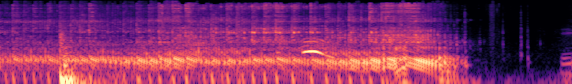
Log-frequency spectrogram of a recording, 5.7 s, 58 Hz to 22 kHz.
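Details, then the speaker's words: Stihl 440/460 hybrid chainsaw, freshly rebuilt and on its first tank of fuel while running in: at full throttle it has an uneven, burbling four-stroking beat instead of a clean scream; the carb is set rich and needs a slight tweak. "So it is quite rich. It is 4-stroking on full throttle, but it's running in for this first tank of fuel."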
